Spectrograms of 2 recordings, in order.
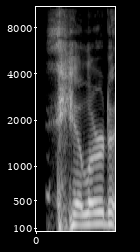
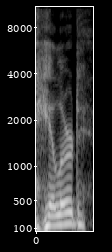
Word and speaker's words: Hilliard: It's pronounced Hillard, not Hillard. What? Oh, is it Hilliard? Am I supposed to be saying Hilliard?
